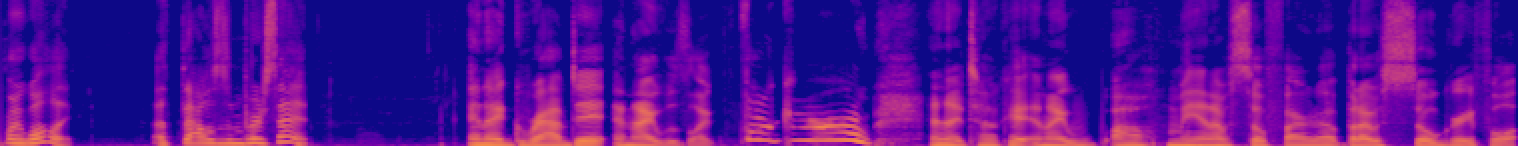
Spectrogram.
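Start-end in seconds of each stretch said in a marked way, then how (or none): 4.6-5.4 high mock snap. Snapping at the thief.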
